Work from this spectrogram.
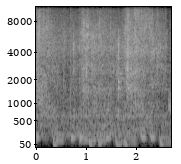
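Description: Shredded chicken pastil seasoned with soy sauce sizzles loudly in a pan while being stirred, the scraping strokes recurring in a steady rhythm up close.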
